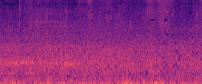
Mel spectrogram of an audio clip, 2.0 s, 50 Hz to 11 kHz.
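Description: Traxxas TRX-4 Sport RC crawler climbing a pile of dry sticks. Its tires and chassis knock and crunch on the wood and leaves over the whir of its electric motor and drivetrain.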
